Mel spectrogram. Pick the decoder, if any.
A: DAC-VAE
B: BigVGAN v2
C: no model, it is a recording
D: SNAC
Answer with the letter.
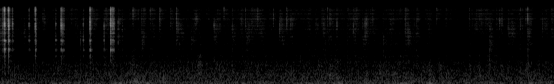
A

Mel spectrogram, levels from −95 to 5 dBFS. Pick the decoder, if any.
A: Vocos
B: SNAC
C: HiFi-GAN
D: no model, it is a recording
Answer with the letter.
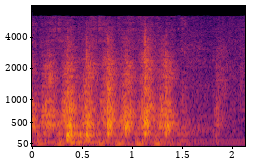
D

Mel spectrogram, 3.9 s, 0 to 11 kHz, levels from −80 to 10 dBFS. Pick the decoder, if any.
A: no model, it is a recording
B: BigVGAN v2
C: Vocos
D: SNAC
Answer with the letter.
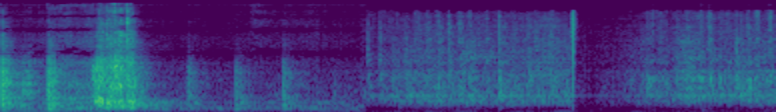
C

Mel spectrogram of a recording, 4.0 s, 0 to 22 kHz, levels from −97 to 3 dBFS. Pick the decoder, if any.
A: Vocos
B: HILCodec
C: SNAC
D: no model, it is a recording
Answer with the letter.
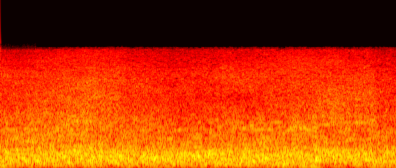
C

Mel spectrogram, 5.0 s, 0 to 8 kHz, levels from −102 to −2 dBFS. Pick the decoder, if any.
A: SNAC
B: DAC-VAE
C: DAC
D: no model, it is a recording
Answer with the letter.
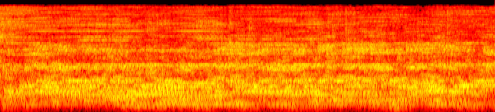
D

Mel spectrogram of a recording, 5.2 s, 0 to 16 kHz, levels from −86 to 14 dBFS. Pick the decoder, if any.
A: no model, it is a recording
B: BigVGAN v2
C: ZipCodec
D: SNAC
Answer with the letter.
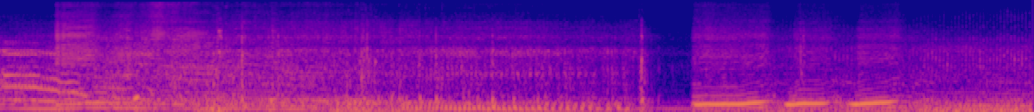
A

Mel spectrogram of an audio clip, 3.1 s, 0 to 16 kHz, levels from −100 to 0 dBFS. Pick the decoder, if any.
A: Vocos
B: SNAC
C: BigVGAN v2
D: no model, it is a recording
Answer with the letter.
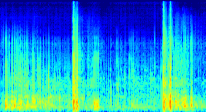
C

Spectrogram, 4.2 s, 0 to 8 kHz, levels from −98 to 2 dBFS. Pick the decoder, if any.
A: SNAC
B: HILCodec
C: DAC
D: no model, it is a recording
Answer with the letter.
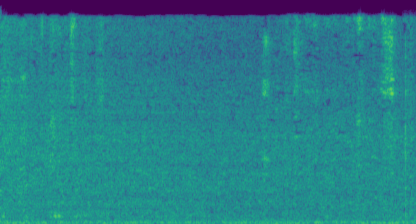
D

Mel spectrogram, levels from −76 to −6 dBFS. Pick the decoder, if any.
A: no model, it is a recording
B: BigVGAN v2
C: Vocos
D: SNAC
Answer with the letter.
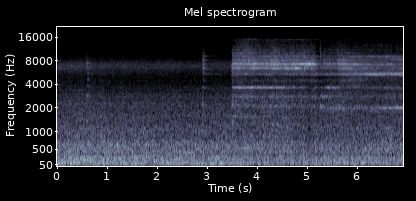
A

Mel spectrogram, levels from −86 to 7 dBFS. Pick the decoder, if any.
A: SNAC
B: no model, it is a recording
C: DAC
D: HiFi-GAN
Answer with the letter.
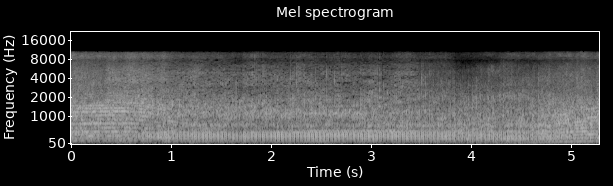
C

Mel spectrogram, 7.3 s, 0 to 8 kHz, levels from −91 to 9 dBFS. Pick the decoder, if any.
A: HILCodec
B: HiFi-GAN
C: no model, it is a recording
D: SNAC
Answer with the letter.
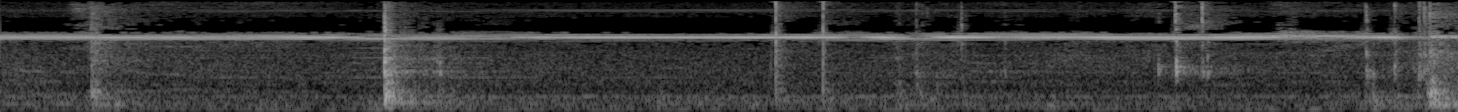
C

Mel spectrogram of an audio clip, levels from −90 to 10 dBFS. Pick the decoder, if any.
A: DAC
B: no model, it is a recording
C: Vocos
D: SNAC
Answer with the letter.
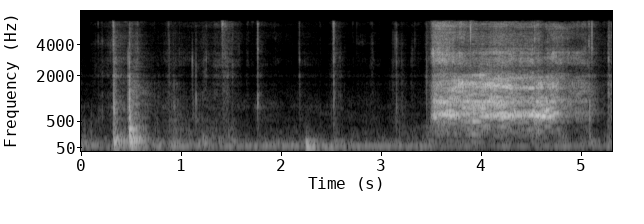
D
